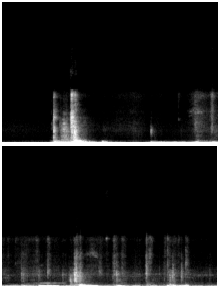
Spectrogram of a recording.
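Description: A Zremb passenger lift with an inverter drive. About a second in, its doors close with a bang. From about three seconds the car sets off on its run, with a steady low hum, a faint steady whine, and repeated clicks and knocks.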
